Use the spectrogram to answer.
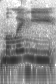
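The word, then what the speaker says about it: meleni: here I learned that the word for watermelon is Mullaney which rhymes with filet me and I like to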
